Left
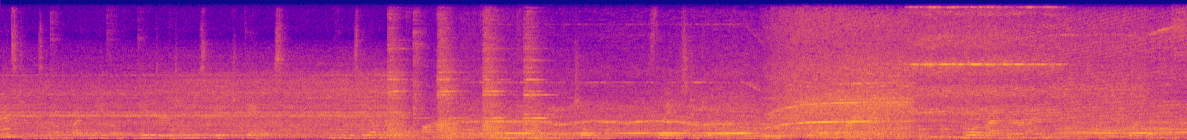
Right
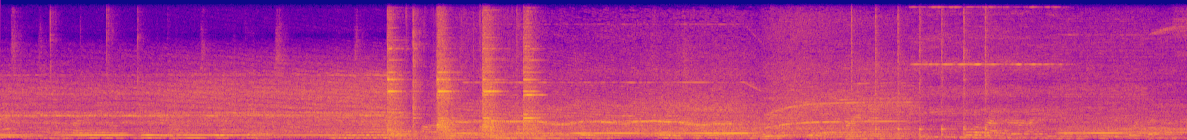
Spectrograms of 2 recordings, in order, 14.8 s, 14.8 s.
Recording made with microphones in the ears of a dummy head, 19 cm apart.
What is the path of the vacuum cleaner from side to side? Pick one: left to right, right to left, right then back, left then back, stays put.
right to left.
